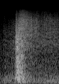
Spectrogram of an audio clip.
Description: Scythe winnows wheat; JERRY APPS WINTER

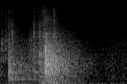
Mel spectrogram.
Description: Loom Antique Loom In Use Weaving; Electa Quinney

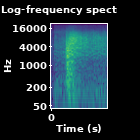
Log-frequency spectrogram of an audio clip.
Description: Scythe winnows wheat; JERRY APPS WINTER

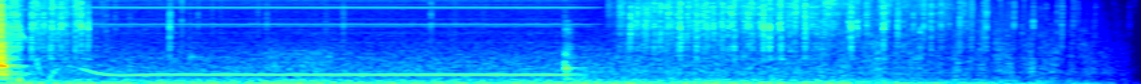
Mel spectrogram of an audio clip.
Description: TV remote off on crackle; Poetry Project

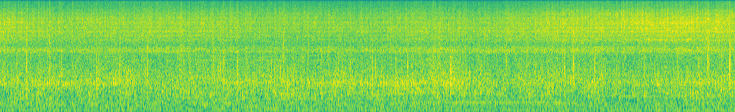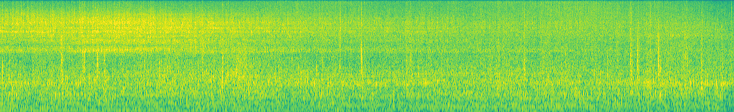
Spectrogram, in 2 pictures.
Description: Car Road Noise; Poetry Project

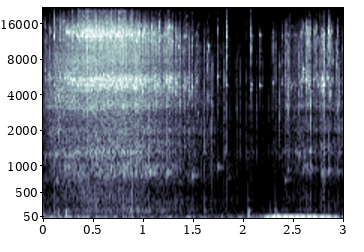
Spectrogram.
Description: African Rain Stick Pou

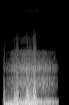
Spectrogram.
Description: Swipes; Electa Quinney

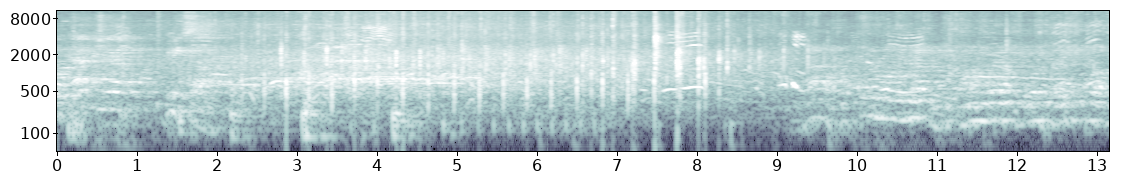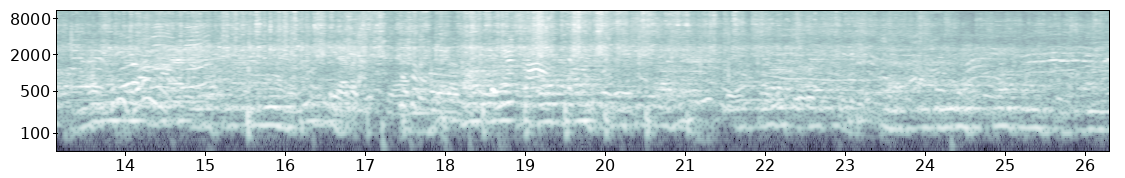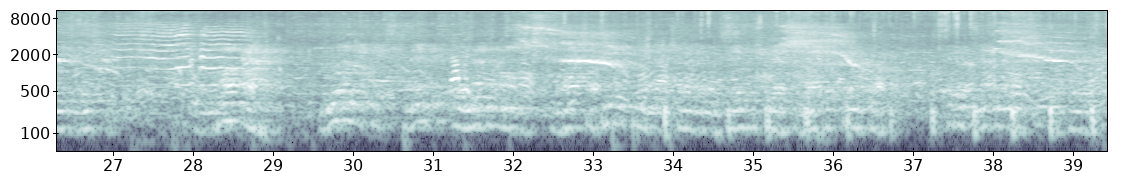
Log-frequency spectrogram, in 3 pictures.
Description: PowWow Crowd Applause Greeting; Menominee

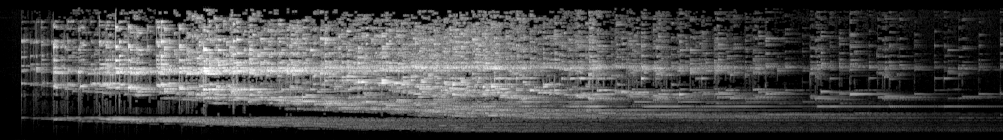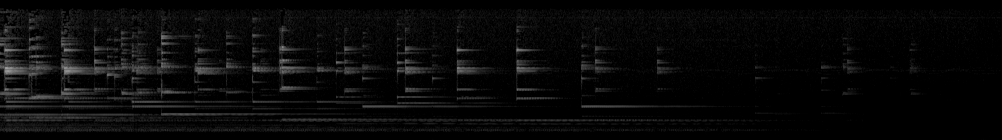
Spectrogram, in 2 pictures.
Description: Wind Chimes Orchestral; Electa Quinney

